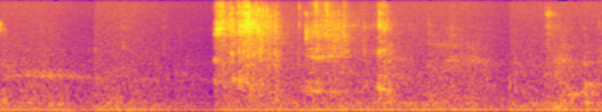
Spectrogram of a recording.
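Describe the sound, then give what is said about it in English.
A crisp bite into a vanilla wafer gives one sharp crunch, followed by a few softer crunching chews, over a steady low hum with no talking. “It tastes like a wafer. That's a wafer. It's a wafer. It's like a vanilla wafer.”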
